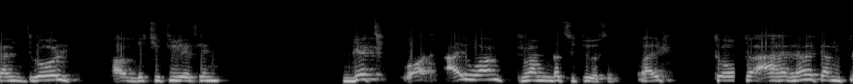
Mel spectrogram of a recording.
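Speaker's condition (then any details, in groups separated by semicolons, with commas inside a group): Cerebral palsy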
